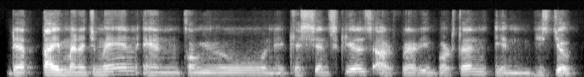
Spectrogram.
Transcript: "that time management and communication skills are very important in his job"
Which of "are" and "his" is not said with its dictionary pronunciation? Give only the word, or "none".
his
